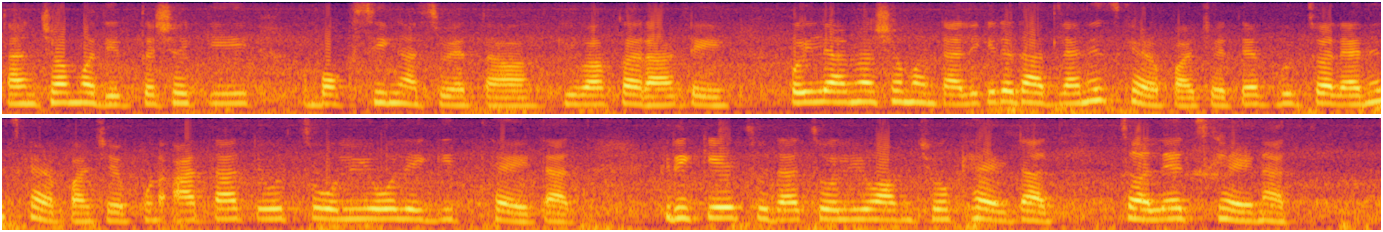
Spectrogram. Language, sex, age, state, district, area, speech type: Goan Konkani, female, 30-45, Goa, Salcete, urban, spontaneous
